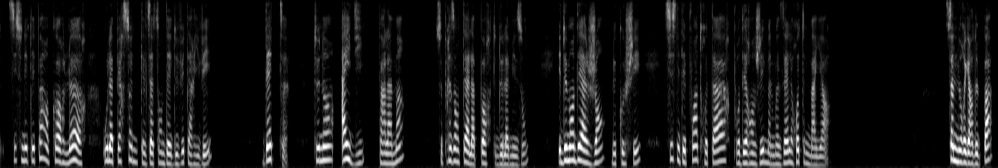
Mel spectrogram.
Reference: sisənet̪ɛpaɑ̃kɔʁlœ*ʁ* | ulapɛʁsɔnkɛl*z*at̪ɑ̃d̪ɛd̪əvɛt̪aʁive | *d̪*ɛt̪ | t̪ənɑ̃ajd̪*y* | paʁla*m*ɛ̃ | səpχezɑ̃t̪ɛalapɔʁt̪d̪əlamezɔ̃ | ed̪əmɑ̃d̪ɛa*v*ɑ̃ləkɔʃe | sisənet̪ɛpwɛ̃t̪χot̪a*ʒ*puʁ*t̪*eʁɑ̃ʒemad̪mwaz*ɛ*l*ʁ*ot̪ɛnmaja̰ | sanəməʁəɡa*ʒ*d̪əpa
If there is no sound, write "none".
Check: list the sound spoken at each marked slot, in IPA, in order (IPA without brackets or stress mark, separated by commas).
ʁ, z, d̪, i, m, ʒ, ʁ, d̪, ɛ, ʁ, ʁ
